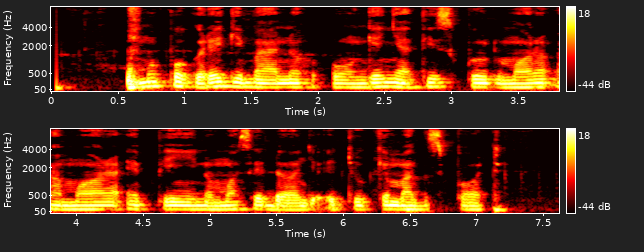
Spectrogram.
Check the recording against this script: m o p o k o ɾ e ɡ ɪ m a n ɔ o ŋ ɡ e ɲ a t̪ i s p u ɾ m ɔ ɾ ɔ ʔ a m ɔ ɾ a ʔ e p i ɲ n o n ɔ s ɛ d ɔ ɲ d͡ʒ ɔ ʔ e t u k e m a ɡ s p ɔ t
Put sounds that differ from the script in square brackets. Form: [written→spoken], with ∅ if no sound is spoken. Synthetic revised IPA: m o p o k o ɾ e ɡ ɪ m a n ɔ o ŋ ɡ e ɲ a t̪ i s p u [ɾ→l] m ɔ ɾ ɔ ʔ a m ɔ ɾ a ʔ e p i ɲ n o [n→m] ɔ s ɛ d ɔ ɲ d͡ʒ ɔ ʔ e t u k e m a ɡ s p ɔ t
